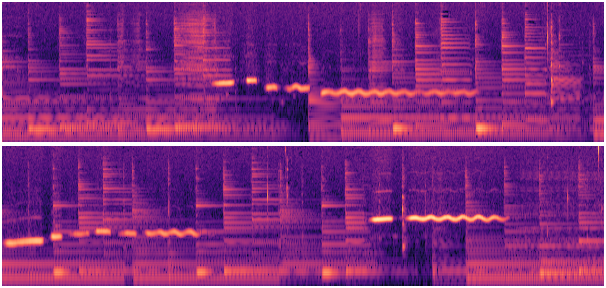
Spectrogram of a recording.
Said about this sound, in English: All Italian men were great whistlers, too. He taught me how to whistle, Grandpa. Oh, I love that kind of whistling.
